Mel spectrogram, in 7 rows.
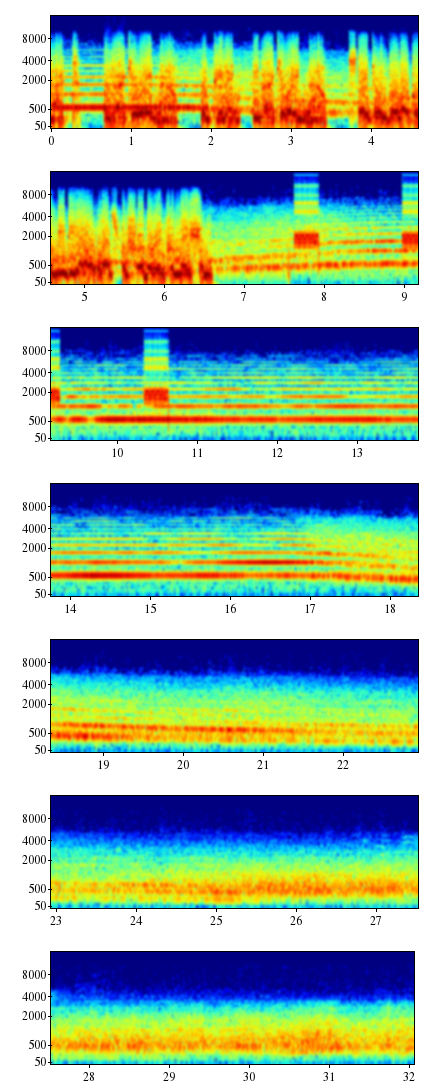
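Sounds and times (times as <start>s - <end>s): siren wailing: 6.9s - 10.9s
short beeps: 7.6s - 8.0s, 9.0s - 9.3s, 10.4s - 10.7s.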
